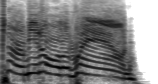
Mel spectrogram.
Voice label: around, Vocal, R&B Dance, hip-hop; TB HIP-HOP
